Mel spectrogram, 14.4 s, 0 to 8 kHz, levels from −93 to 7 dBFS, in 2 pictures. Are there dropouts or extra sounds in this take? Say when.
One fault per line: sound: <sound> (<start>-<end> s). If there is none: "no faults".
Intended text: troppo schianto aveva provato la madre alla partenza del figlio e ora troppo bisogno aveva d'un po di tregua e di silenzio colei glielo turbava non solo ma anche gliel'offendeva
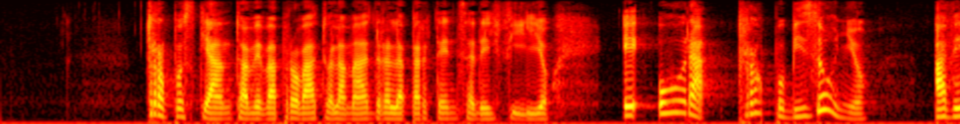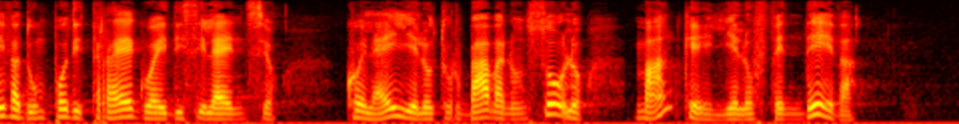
no faults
